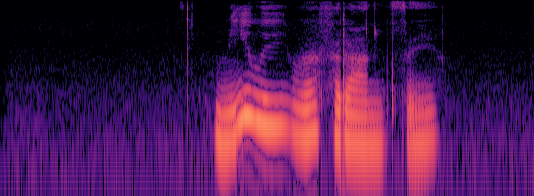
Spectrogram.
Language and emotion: Russian, positive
